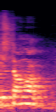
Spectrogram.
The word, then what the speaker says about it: stomach: लेकिन यहाँ देखिए इसका प्रोनाउंसिएशन होता है स्टमक, यानी कि यहाँ पर का साउंड आ रहा है, चा का साउंड नहीं आ रहा, जबकि हम लोग जानते हैं कि CH का हिंदी चा होता है।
